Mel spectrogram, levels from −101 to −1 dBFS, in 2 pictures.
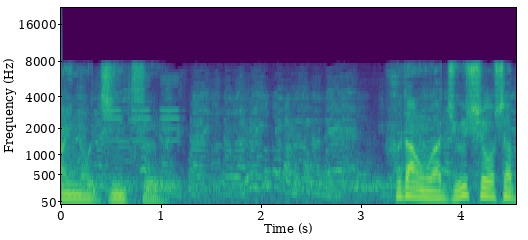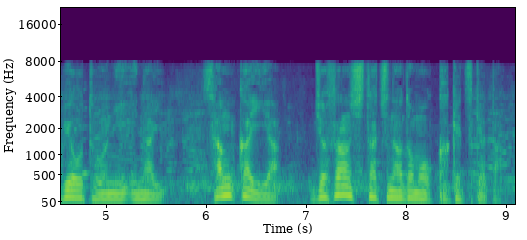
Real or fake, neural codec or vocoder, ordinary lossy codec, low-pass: real; none; none; none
